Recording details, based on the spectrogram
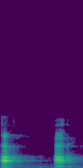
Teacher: in normal speech, the full third tone always, most of the time, it sounds like a half third tone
